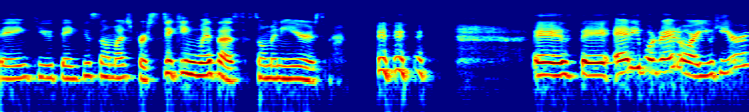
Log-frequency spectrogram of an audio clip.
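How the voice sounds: A woman's fairly high voice at a fairly slow pace, with ordinary pitch variation.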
